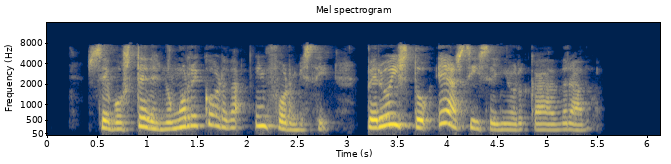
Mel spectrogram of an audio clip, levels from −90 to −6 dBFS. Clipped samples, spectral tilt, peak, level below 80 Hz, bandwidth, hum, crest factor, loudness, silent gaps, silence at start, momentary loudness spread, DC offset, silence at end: under 0.1%; -3 dB/octave; -2 dBFS; -64 dBFS; 8.2 kHz; none; 16 dB; -17 LUFS; 3.15-3.20 s; 0.4 s; 11 LU; under 0.1%; 0.7 s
